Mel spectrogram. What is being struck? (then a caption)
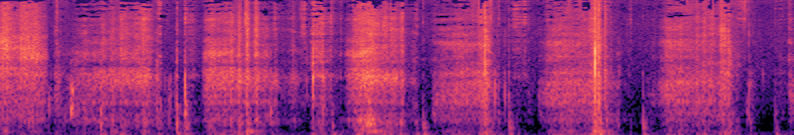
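Milk chocolate bar on a wooden board. A large knife scrapes shavings off a flat solid milk chocolate bar held by the fingers on a wooden board. Soft, dry scraping strokes come in uneven bursts with a few sharper clicks in between.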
